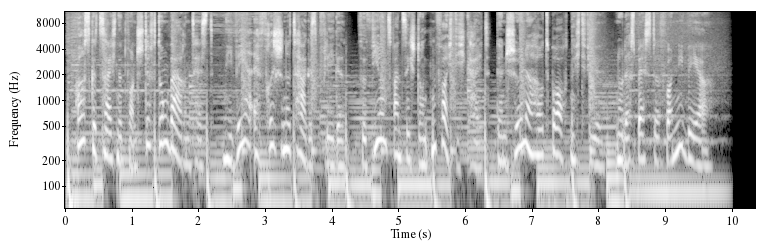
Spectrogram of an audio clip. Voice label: Tv Spot Creme; Nivea

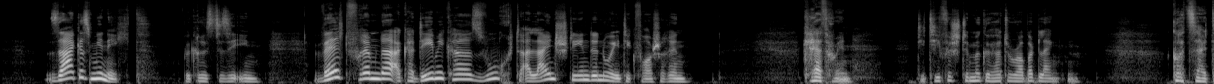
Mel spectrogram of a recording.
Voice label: erzaehlung

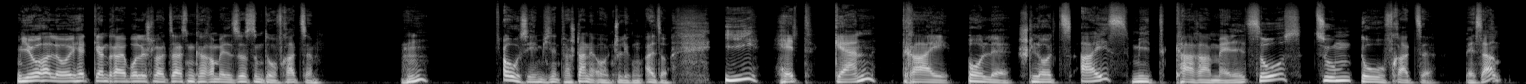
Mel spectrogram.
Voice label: badisch

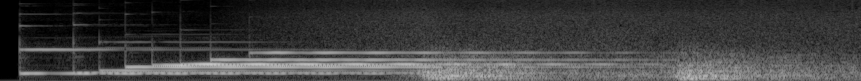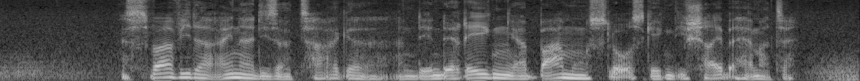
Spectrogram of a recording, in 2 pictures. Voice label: Hoerspiel MANN

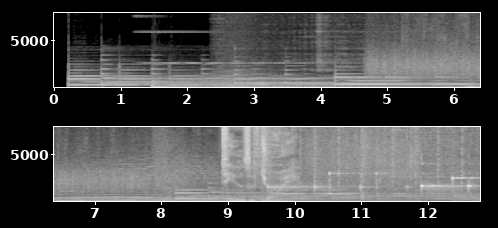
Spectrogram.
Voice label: uk englisch; voxhaus hh

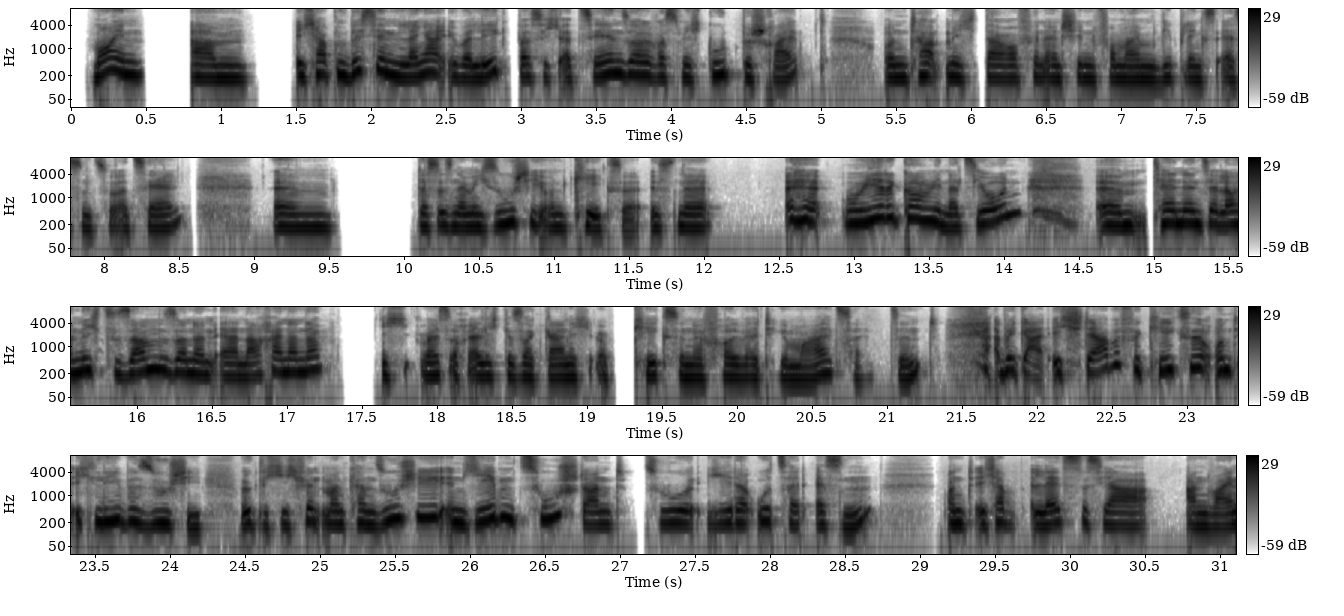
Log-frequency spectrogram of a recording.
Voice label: Natuerliche Stimme

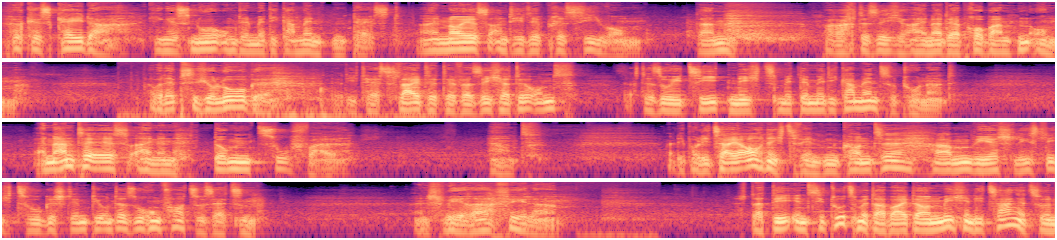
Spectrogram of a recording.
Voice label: Hoerspiel; Hyde Away

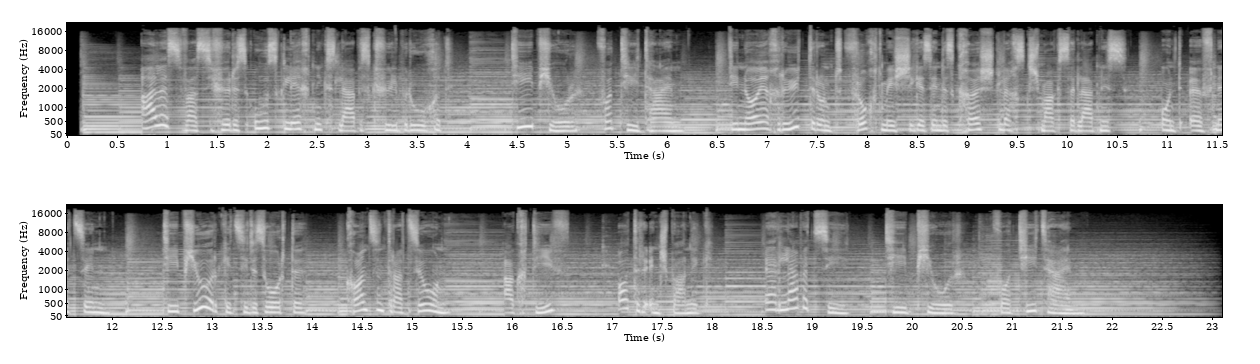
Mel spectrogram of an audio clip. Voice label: Werbung Schweizerdeutsch

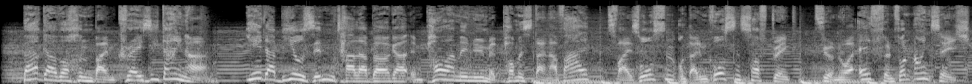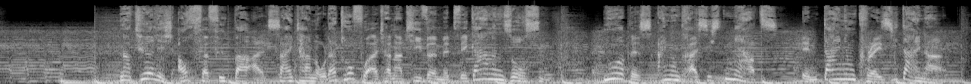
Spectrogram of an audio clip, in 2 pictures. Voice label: Werbung Burgerwochen; LOFT VOICES

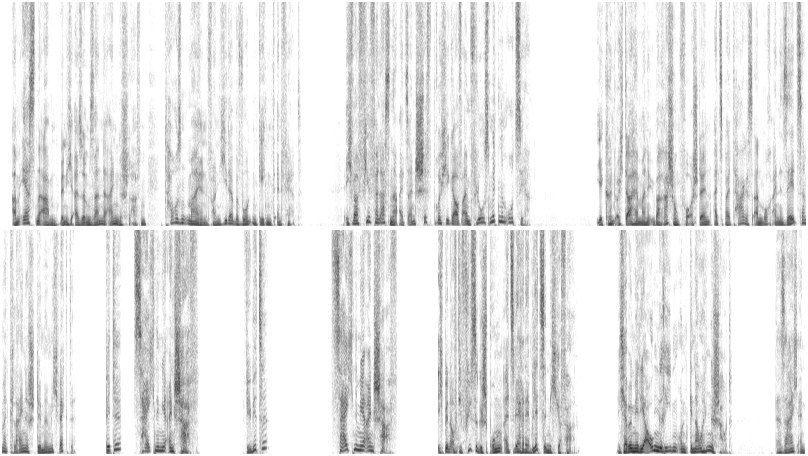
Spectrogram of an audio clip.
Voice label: Hoerbuch; Kleiner Prinz

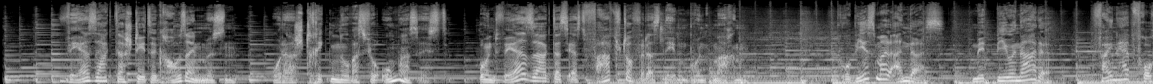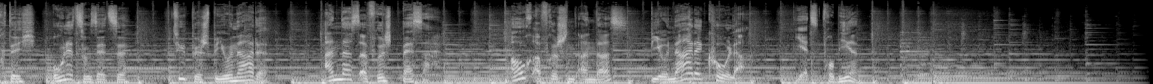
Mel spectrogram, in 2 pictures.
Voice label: Werbung Erfrischungsgetraenk; LOFT VOICES

